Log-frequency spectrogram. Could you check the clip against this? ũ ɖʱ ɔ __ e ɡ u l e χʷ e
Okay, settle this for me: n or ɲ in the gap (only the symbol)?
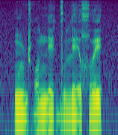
n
